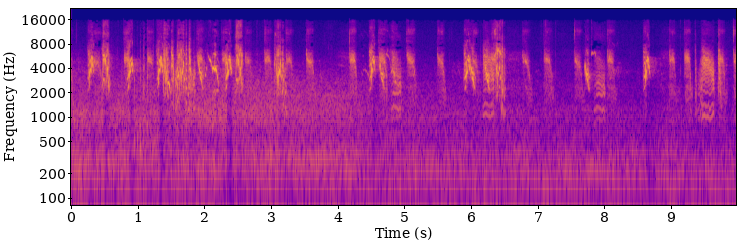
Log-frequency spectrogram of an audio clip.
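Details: Sparrows on the road before a Tenmangu shrine, 13 December 2019. High, sharp chirps come in irregular clusters, some with a wavering lower note, and several birds call over one another against a quiet background.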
